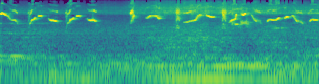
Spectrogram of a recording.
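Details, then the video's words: Shrill, rapid twittering of a ruby-cheeked sunbird, short sweeping high chirps that run together into a wavering trill, set against steady low background rumble. "Kolibri Wulung Gacor Latah Gampang Bunyi"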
